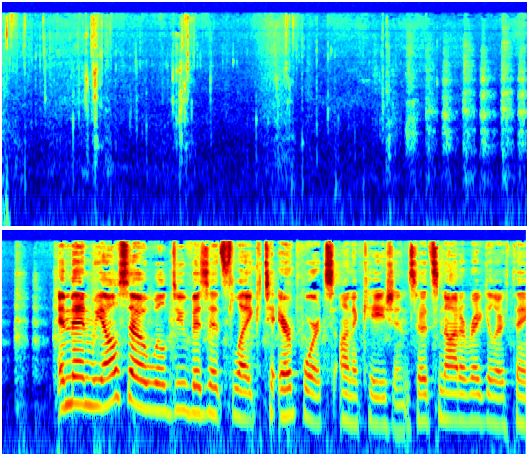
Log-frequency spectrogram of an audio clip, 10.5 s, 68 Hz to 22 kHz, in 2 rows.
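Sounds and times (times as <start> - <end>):
dog panting: 2.7 - 10.4
speech: 5.8 - 10.4.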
